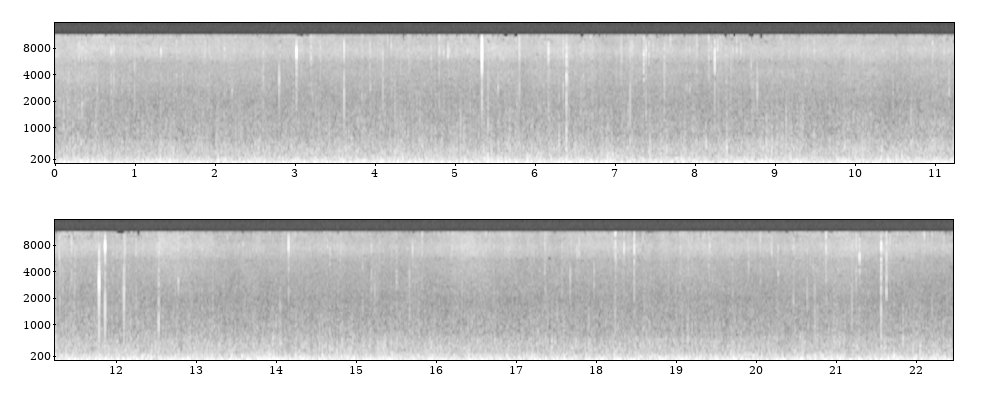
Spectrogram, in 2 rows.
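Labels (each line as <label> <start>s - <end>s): Fire crackling. 0.0s - 22.5s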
